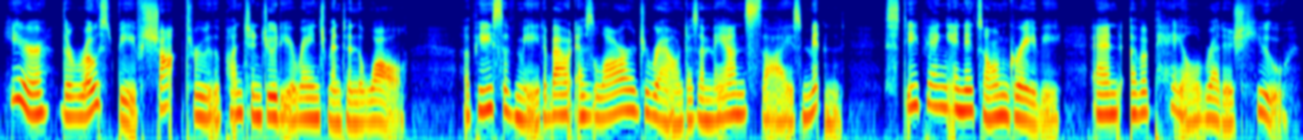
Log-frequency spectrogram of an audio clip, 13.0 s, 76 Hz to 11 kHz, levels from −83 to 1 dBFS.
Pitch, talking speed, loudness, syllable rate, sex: 190 Hz, 175 wpm, -20 LUFS, 4.5 syllables/s, female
